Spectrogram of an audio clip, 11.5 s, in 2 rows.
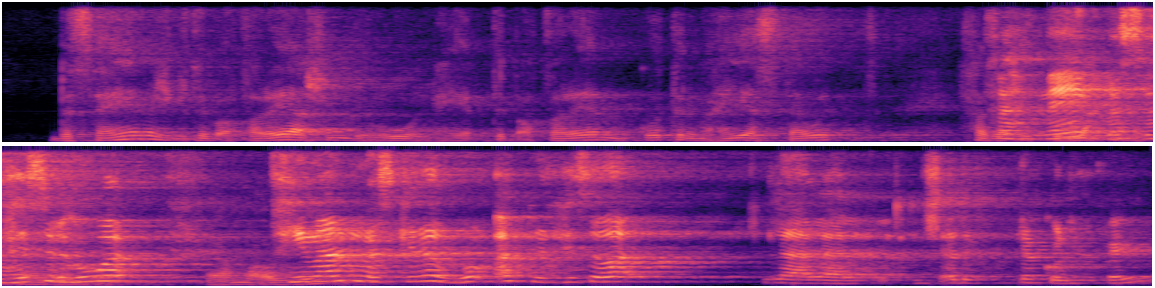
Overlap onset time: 5.0 s

